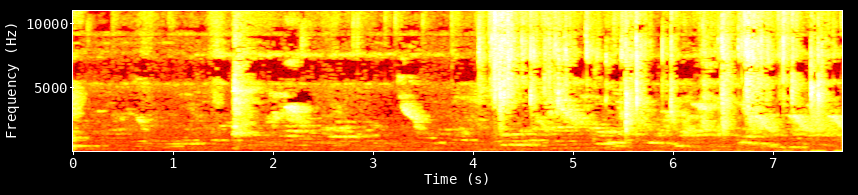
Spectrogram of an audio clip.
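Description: Water pours and splashes in uneven bursts as feet are washed for wudu, the ritual ablution, growing busier and louder toward the end, with faint chirping sounds mixed in.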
